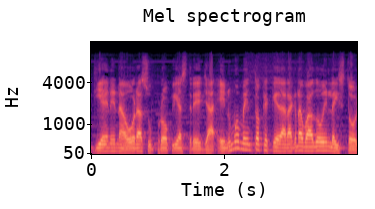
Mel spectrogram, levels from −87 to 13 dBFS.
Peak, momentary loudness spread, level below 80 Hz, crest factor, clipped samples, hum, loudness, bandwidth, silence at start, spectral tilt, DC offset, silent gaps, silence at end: 0 dBFS; 5 LU; -42 dBFS; 12 dB; under 0.1%; none; -13 LUFS; 11 kHz; 0 s; -6 dB/octave; under 0.1%; none; 0 s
